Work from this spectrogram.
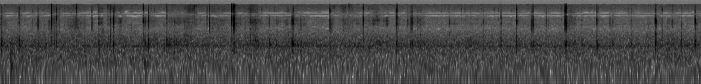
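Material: Metal.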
